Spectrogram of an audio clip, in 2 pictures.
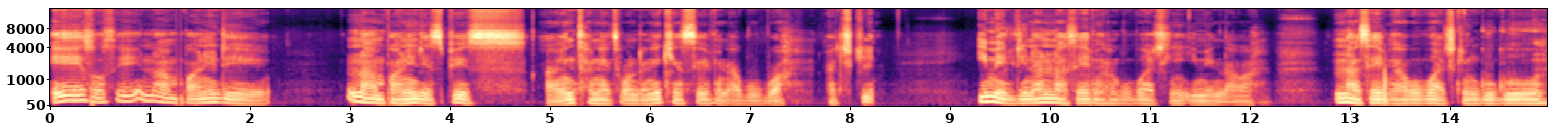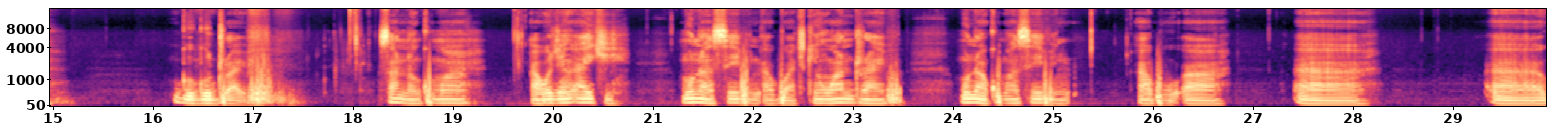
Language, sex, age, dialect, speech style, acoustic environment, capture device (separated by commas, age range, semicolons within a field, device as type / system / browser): Hausa, male, 35-44, Nigeria - Ibadan, relaxed, nature; silence, mobile / Linux / Chrome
